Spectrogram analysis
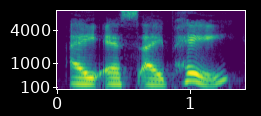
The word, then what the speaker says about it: ASAP: read-only memory notice that each letter in the abbreviation is pronounced separately but the last letter is pronounced more strongly because it carries the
